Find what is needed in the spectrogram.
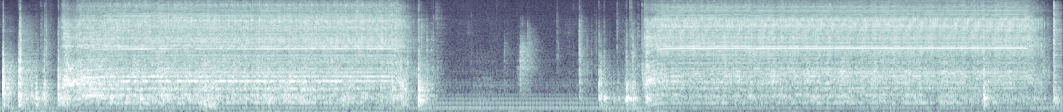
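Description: Handheld power screwdriver with a quarter-inch bit running in two steady spells of about three and a half seconds each, backing long self-tapping screws out of the projector's main rear cover. A few short clicks come before and between the two runs.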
